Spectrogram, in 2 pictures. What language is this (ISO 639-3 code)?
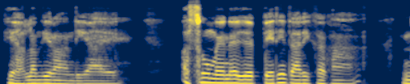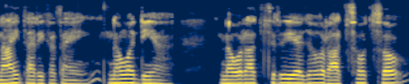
snd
